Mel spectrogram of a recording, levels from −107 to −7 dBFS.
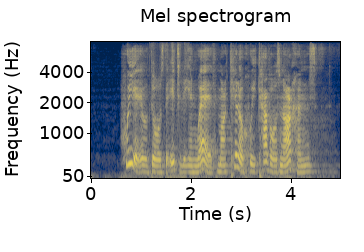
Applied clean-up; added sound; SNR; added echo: neural separator model SepFormer DNS4.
